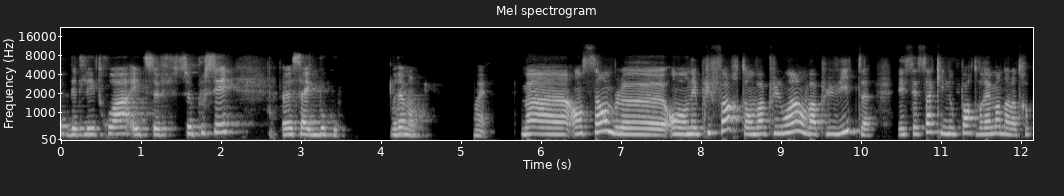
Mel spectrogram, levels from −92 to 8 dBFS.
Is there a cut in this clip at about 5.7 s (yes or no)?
yes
